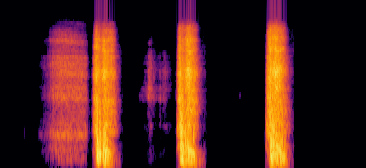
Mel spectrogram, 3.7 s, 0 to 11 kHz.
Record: {"exhalation_length": "3.7 s", "exhalation_amplitude": 31782, "exhalation_signal_mean_std_ratio": 0.3, "survey_phase": "beta (2021-08-13 to 2022-03-07)", "age": "18-44", "gender": "Female", "wearing_mask": "No", "symptom_none": true, "smoker_status": "Never smoked", "respiratory_condition_asthma": false, "respiratory_condition_other": false, "recruitment_source": "REACT", "submission_delay": "1 day", "covid_test_result": "Negative", "covid_test_method": "RT-qPCR"}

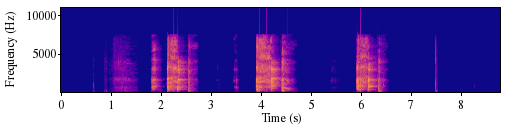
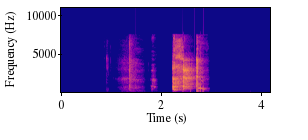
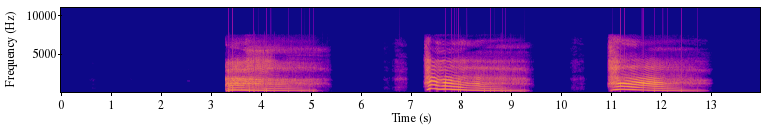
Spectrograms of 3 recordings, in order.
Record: {"three_cough_length": "8.8 s", "three_cough_amplitude": 28809, "three_cough_signal_mean_std_ratio": 0.3, "cough_length": "4.2 s", "cough_amplitude": 29940, "cough_signal_mean_std_ratio": 0.28, "exhalation_length": "14.0 s", "exhalation_amplitude": 27991, "exhalation_signal_mean_std_ratio": 0.46, "survey_phase": "beta (2021-08-13 to 2022-03-07)", "age": "65+", "gender": "Female", "wearing_mask": "No", "symptom_none": true, "smoker_status": "Ex-smoker", "respiratory_condition_asthma": false, "respiratory_condition_other": true, "recruitment_source": "REACT", "submission_delay": "2 days", "covid_test_result": "Negative", "covid_test_method": "RT-qPCR", "influenza_a_test_result": "Negative", "influenza_b_test_result": "Negative"}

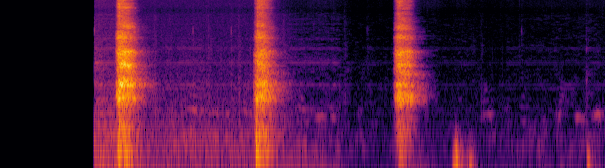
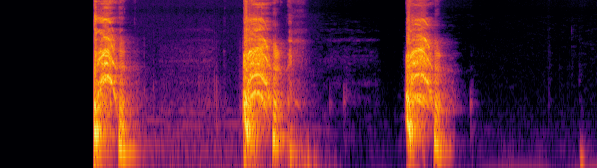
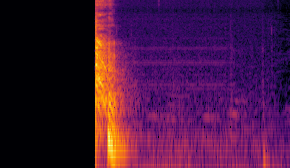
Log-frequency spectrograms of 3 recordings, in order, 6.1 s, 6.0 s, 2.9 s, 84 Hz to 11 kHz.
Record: {"exhalation_length": "6.1 s", "exhalation_amplitude": 32768, "exhalation_signal_mean_std_ratio": 0.23, "three_cough_length": "6.0 s", "three_cough_amplitude": 32766, "three_cough_signal_mean_std_ratio": 0.34, "cough_length": "2.9 s", "cough_amplitude": 32768, "cough_signal_mean_std_ratio": 0.21, "survey_phase": "beta (2021-08-13 to 2022-03-07)", "age": "65+", "gender": "Male", "wearing_mask": "No", "symptom_abdominal_pain": true, "symptom_fatigue": true, "symptom_onset": "13 days", "smoker_status": "Ex-smoker", "respiratory_condition_asthma": false, "respiratory_condition_other": false, "recruitment_source": "REACT", "submission_delay": "1 day", "covid_test_result": "Negative", "covid_test_method": "RT-qPCR", "influenza_a_test_result": "Unknown/Void", "influenza_b_test_result": "Unknown/Void"}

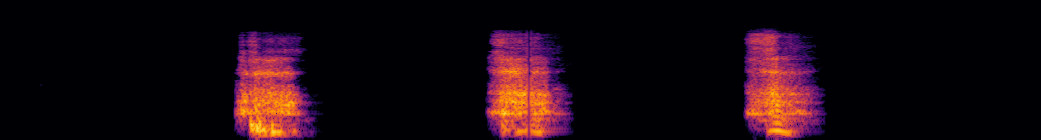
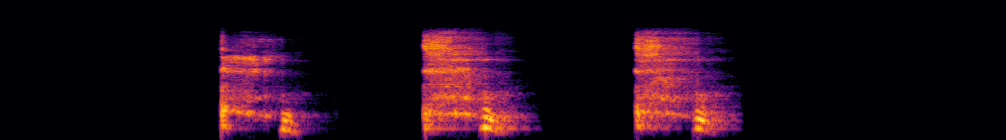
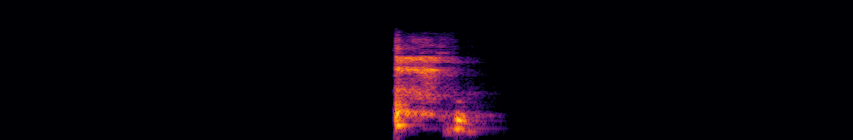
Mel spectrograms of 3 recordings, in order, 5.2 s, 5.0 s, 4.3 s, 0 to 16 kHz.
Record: {"exhalation_length": "5.2 s", "exhalation_amplitude": 30655, "exhalation_signal_mean_std_ratio": 0.32, "three_cough_length": "5.0 s", "three_cough_amplitude": 28516, "three_cough_signal_mean_std_ratio": 0.36, "cough_length": "4.3 s", "cough_amplitude": 27772, "cough_signal_mean_std_ratio": 0.2, "survey_phase": "beta (2021-08-13 to 2022-03-07)", "age": "45-64", "gender": "Male", "wearing_mask": "No", "symptom_none": true, "smoker_status": "Never smoked", "respiratory_condition_asthma": false, "respiratory_condition_other": false, "recruitment_source": "REACT", "submission_delay": "1 day", "covid_test_result": "Negative", "covid_test_method": "RT-qPCR", "influenza_a_test_result": "Negative", "influenza_b_test_result": "Negative"}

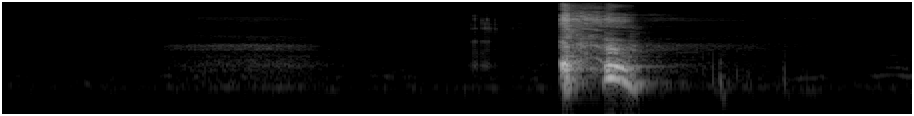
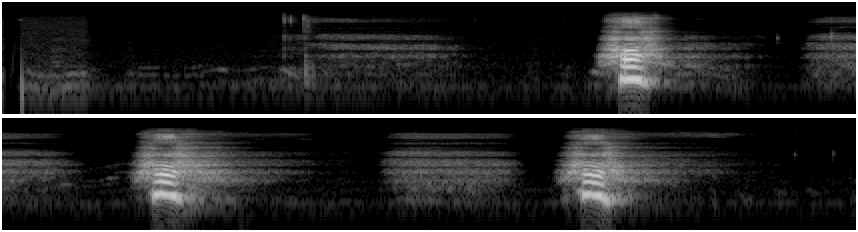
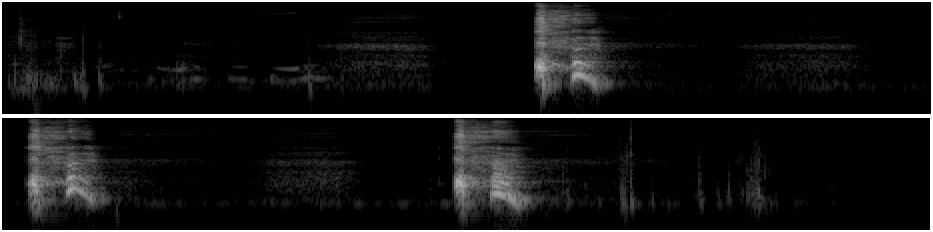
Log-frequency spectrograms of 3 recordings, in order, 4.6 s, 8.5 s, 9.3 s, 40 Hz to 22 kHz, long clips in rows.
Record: {"cough_length": "4.6 s", "cough_amplitude": 4138, "cough_signal_mean_std_ratio": 0.2, "exhalation_length": "8.5 s", "exhalation_amplitude": 17481, "exhalation_signal_mean_std_ratio": 0.22, "three_cough_length": "9.3 s", "three_cough_amplitude": 3381, "three_cough_signal_mean_std_ratio": 0.22, "survey_phase": "alpha (2021-03-01 to 2021-08-12)", "age": "65+", "gender": "Female", "wearing_mask": "No", "symptom_none": true, "smoker_status": "Ex-smoker", "respiratory_condition_asthma": false, "respiratory_condition_other": false, "recruitment_source": "REACT", "submission_delay": "2 days", "covid_test_result": "Negative", "covid_test_method": "RT-qPCR"}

